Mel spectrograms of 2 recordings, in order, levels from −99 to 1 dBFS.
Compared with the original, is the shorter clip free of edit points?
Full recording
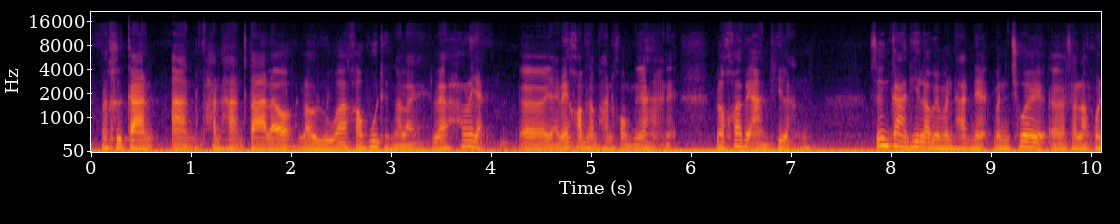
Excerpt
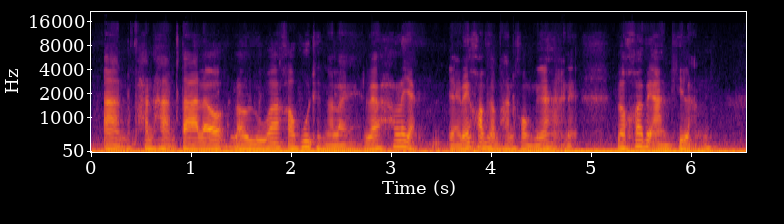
no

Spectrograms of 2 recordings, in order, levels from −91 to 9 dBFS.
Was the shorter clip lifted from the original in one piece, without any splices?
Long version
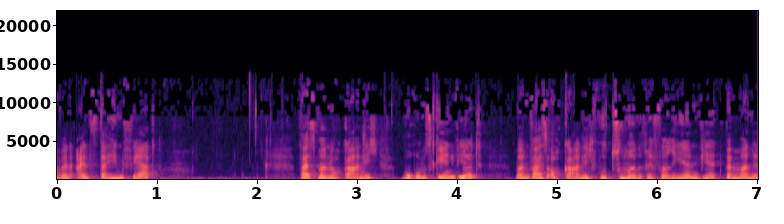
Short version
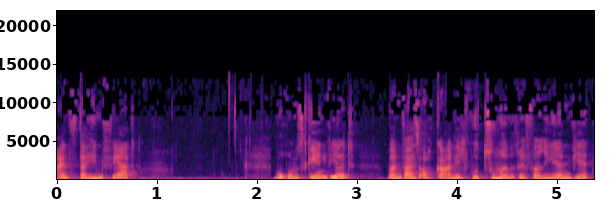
no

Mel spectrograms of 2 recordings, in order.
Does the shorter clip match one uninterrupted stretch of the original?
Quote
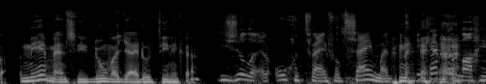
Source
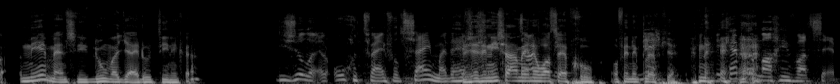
no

